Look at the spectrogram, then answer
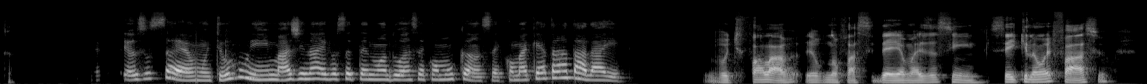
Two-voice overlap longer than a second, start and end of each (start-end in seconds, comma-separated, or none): none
